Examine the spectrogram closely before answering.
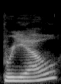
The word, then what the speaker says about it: Brielle: We have Paul from, I don't know how to pronounce this. Is it Brielle? Is that the name of the town? Okay, Brielle.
